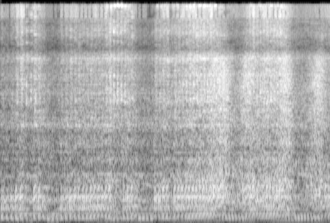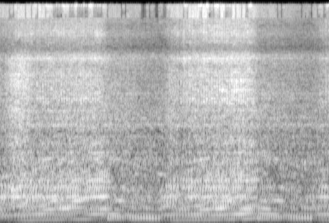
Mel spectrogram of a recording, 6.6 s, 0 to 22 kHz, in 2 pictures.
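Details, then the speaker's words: Honda ST50 during rebuild, first kickstart attempt, running on choke: small single buzzes along but stumbles and surges instead of holding an even idle; uneven running, owner plans to source another coil. "so the fuels are didn't surround the car didn't sound the best but we'll see"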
